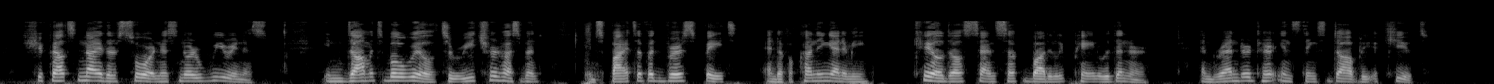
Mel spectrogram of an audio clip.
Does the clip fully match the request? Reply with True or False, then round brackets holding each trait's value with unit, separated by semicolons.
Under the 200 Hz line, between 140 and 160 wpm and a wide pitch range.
False (140 Hz; 145 wpm; 3.9 semitones)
